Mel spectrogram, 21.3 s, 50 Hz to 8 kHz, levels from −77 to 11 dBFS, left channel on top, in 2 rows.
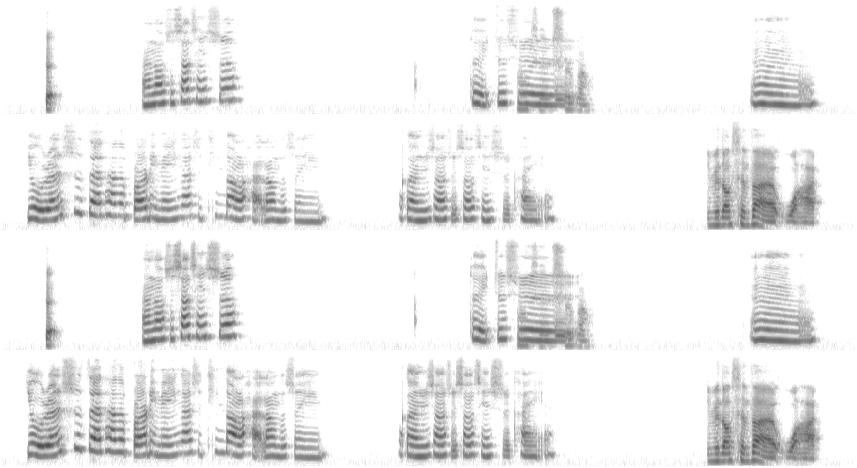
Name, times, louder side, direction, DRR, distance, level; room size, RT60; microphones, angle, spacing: voice 1, 1.7-2.9 5.8-7.2 9.4-10.2 11.0-14.7 15.7-17.6, right 2 dB, 70° right, 1.2 m, -29 dB
voice 2, 6.4-7.3 19.5-20.8, right 1 dB, 5° right, 0.6 m, -27 dB
11.0 x 6.6 x 2.5 m
head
